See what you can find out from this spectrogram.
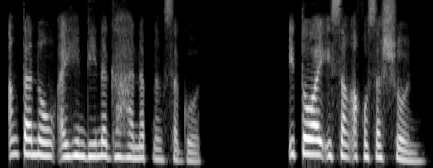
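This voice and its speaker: A woman reads a scripted story as its narrator. Her delivery is solemn and melodramatic, at a middling pitch. The recording is close and dry, with no room sound. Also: darkish tone, no echo.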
